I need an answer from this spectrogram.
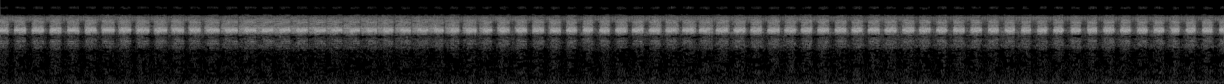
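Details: Cicadas in a southern French summer, Provence: piercing continuous buzzing chorus pulsing rapidly and evenly, roughly three beats per second, steady and loud with no birds or people.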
